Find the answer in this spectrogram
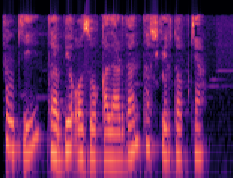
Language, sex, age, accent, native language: Uzbek, female, 18-24, Navoiy, Uzbek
